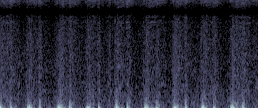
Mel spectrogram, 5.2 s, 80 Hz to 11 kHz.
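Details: Tachycardia after 40 jumping jacks followed by sudden choking, person reports being okay: fast, regular paired heart thumps at about 105 beats a minute, with heavy breathing.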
